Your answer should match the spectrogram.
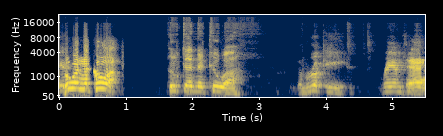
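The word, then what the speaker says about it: Puka Nacua: I forget how to pronounce Paducah. Or how do you say it? Who in Nakua? Puka Nakua.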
